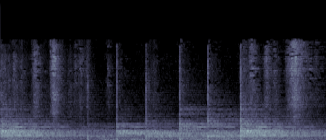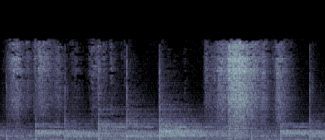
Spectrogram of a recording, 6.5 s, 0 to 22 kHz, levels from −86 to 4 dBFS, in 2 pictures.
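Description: Throughout the clip there is channel delay (comb filtering). One channel arrives roughly 3 ms late, and summing to mono cancels shared content at evenly spaced frequencies, starting around 200 Hz. The result is a fixed hollow, phasey coloration with notches across the spectrum.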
